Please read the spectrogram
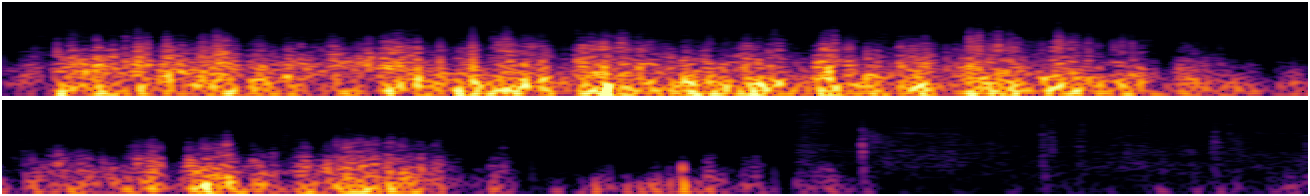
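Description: Wind buffeting a phone's microphone in loud, uneven gusts, with footsteps on a rocky trail. Near the end it drops to a quieter, steady hiss.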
